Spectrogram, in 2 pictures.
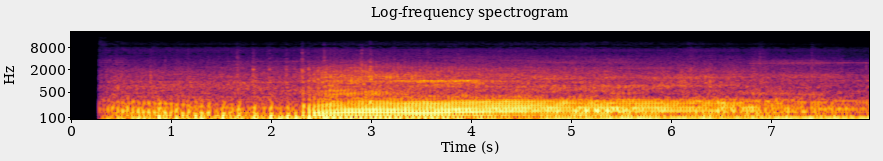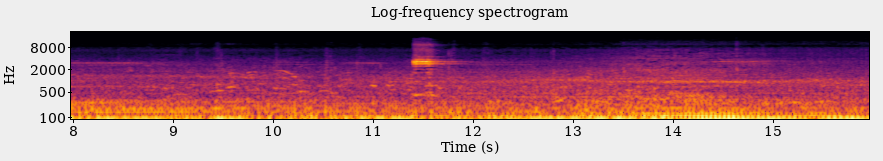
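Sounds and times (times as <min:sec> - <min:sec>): street noise: 0:00.3 - 0:15.9
motorcycle engine passing: 0:00.5 - 0:06.8.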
